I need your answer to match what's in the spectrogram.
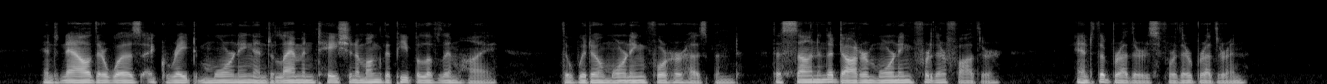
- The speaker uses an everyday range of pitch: No, narrow, 2.1 semitones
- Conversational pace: Yes, average, 165 wpm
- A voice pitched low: Yes, very low, 90 Hz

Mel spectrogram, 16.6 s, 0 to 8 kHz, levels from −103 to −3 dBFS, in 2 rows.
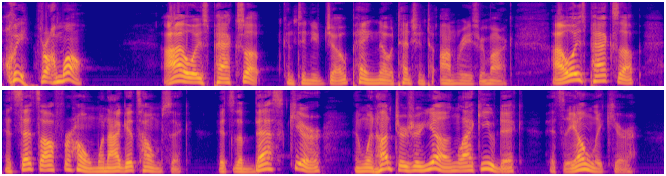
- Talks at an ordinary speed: Yes, average, 160 wpm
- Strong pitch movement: Yes, wide, 7.2 semitones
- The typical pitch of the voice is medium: No, low, 130 Hz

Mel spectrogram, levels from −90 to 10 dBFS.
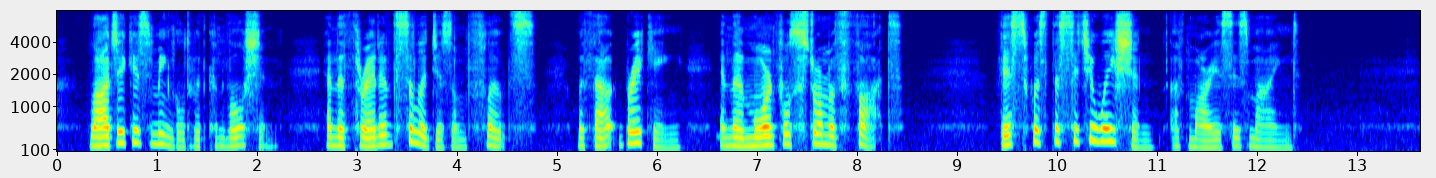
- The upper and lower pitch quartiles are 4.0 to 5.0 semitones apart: Yes, average, 4.4 semitones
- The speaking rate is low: Yes, slow, 120 wpm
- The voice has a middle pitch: Yes, medium, 180 Hz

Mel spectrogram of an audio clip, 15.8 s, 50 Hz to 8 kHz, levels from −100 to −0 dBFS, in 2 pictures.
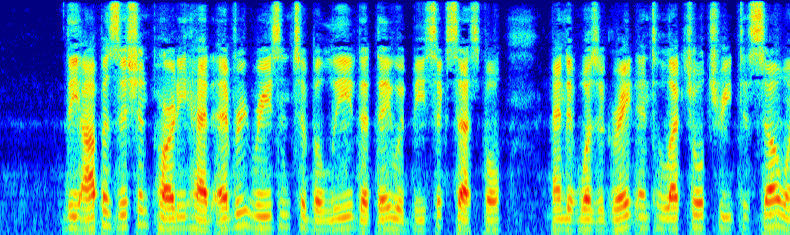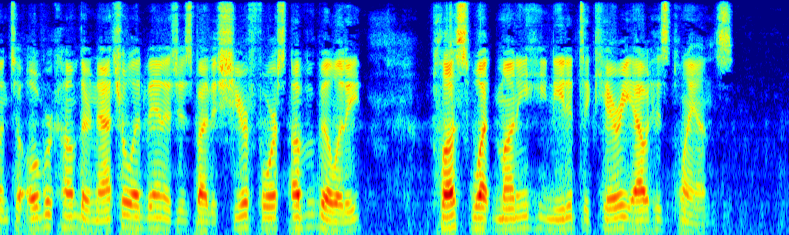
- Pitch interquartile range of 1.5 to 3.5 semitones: Yes, average, 2.7 semitones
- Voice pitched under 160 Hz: Yes, low, 135 Hz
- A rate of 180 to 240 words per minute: No, average, 165 wpm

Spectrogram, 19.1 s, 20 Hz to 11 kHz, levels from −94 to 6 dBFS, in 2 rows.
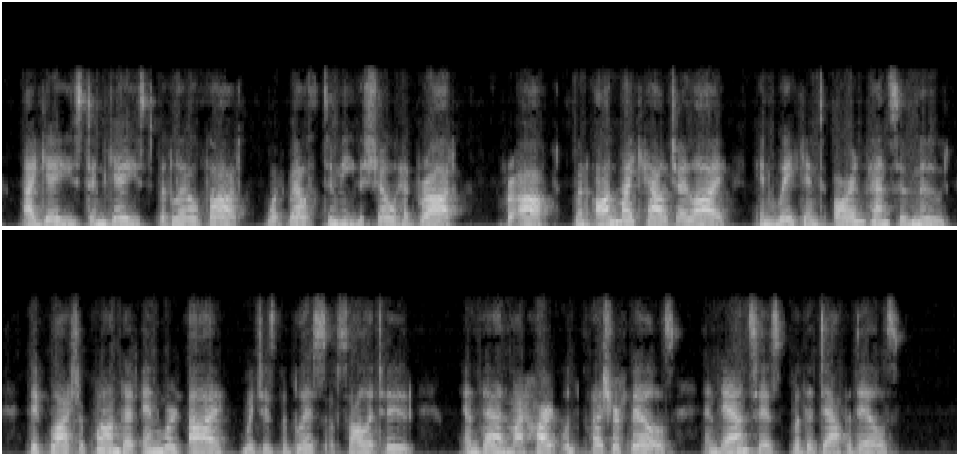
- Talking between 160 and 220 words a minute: Yes, average, 165 wpm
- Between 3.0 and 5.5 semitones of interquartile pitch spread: No, narrow, 2.5 semitones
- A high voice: Yes, high, 220 Hz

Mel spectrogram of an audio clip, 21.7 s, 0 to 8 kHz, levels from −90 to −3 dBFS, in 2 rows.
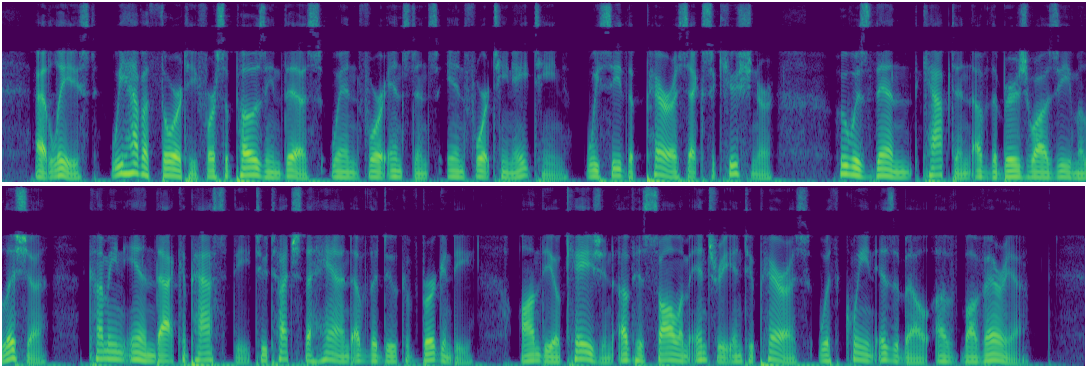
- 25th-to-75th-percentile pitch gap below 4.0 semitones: No, average, 4.9 semitones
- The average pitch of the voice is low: Yes, very low, 90 Hz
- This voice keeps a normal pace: Yes, average, 145 wpm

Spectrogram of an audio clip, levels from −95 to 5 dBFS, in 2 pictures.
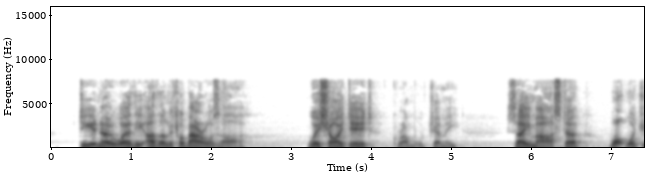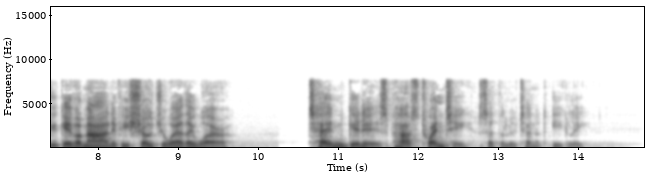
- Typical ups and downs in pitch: No, wide, 6.9 semitones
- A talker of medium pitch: No, low, 130 Hz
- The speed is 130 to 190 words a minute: Yes, average, 150 wpm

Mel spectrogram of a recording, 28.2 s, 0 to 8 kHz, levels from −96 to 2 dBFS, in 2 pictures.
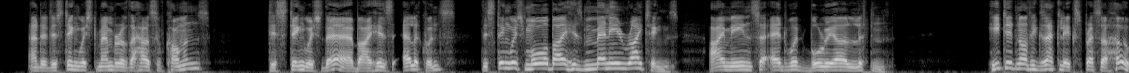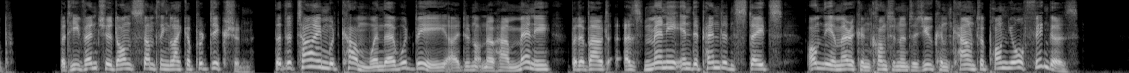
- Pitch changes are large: Yes, wide, 6.0 semitones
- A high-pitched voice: No, medium, 170 Hz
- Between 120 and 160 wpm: No, average, 170 wpm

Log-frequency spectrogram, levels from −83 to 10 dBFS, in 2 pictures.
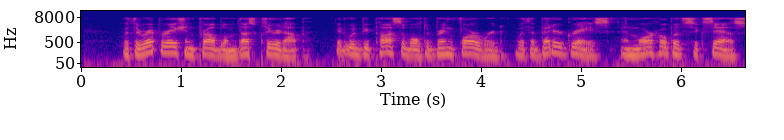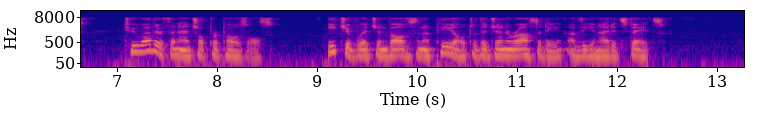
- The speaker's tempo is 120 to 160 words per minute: No, average, 180 wpm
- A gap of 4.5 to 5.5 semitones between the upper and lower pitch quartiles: No, average, 3.3 semitones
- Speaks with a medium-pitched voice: No, low, 115 Hz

